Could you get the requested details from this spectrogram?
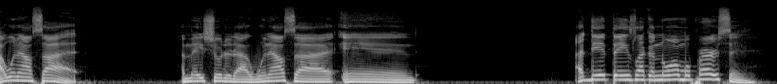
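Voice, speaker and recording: A man's dark, mellow voice swings very widely in pitch while its loudness stays very even. Long pauses come frequently. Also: fairly slow pace. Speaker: YouTube livestream host. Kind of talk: casual livestream monologue. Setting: livestream. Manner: stutters, repeats words.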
